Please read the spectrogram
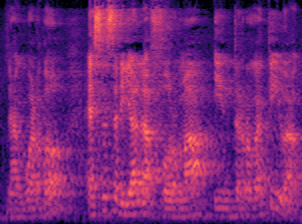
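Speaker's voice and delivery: ordinary delivery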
